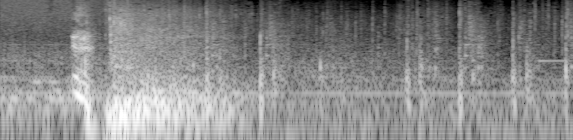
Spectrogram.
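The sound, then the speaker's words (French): A fire fruit is thrown and bursts in Zelda: Tears of the Kingdom, giving one short soft whooshing thump near the start, followed by faint scattered ticks of game sound. “on va jeter un fruit du feu ici.”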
